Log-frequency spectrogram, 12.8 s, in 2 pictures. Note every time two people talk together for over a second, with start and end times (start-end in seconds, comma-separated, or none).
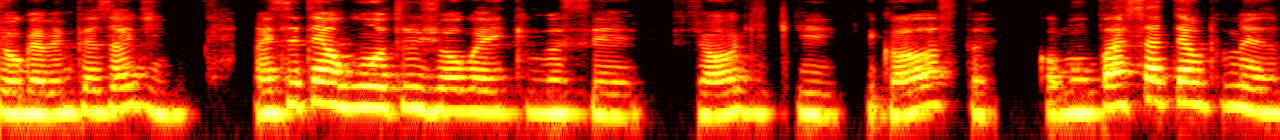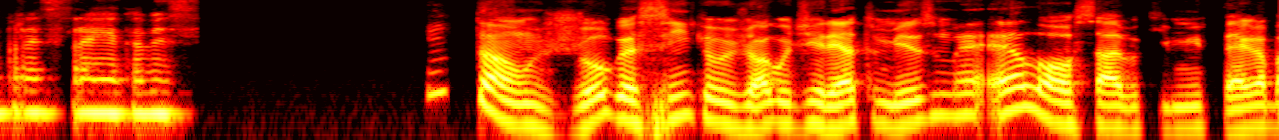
none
